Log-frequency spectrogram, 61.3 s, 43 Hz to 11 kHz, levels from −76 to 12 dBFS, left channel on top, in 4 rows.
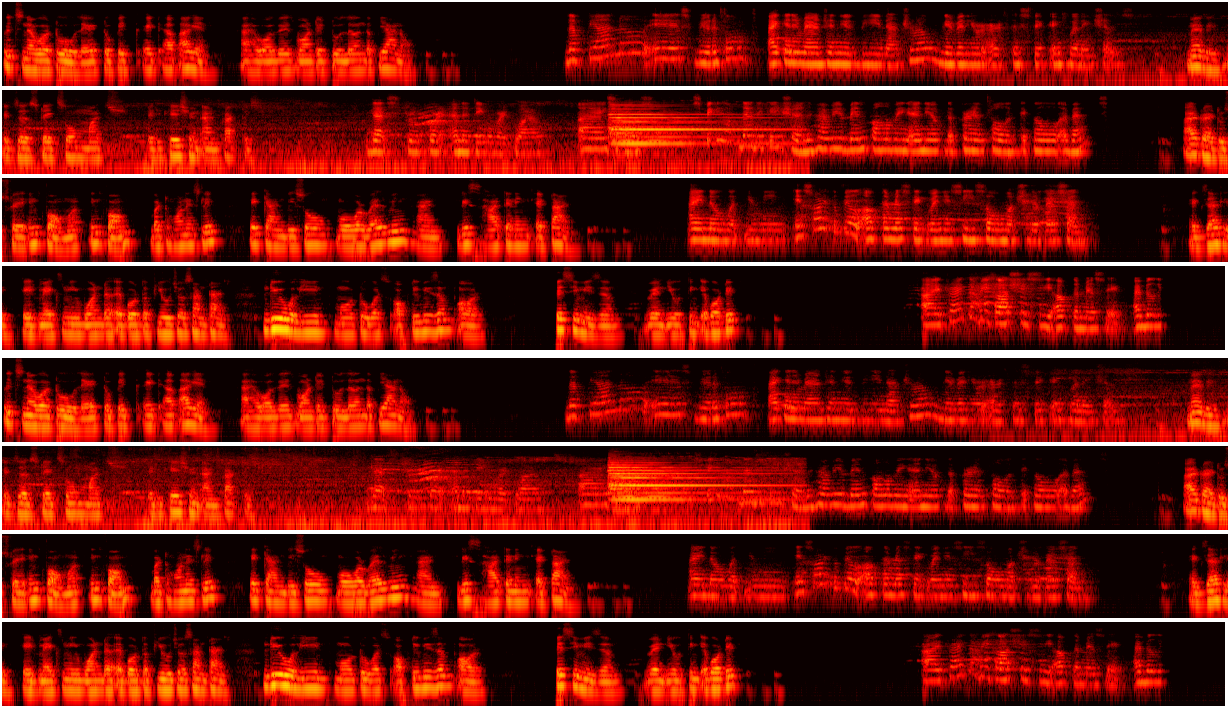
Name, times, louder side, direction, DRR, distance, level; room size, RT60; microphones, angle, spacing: voice 1, 0.0-2.6 3.0-5.1 14.8-18.5 30.1-32.2 32.5-33.3 33.7-37.8 45.5-52.0 52.9-53.7 54.0-55.1, equal, 5° left, 1.3 m, -29 dB
voice 2, 7.0-14.1 19.9-23.5 24.0-29.1 39.2-44.3 57.4-60.5, left 4 dB, 70° left, 0.7 m, -36 dB
sound 1, 13.2-13.3 13.9-25.4, right 2 dB, 65° right, 0.8 m, -30 dB
3.8 x 3.1 x 2.5 m
head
